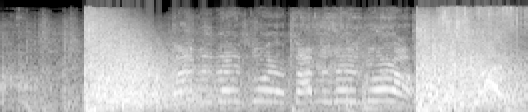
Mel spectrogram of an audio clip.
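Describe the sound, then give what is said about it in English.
Gunshots are fired from a courtyard at someone hiding behind a pillar: two sharp, loud bangs about two seconds apart, with voices heard between them. “She hides behind a pillar as one shoots at her from the courtyard.”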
